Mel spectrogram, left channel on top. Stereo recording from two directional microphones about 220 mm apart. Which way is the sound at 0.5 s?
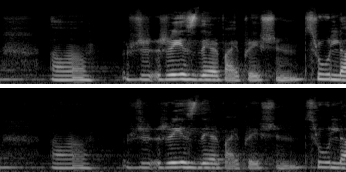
45° left (ahead or behind).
